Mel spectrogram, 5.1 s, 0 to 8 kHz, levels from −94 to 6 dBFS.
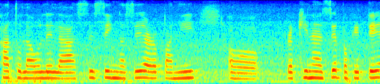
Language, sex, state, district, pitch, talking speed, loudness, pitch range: Nagamese, female, Nagaland, Dimapur, 220 Hz, 140 wpm, -16 LUFS, 215-235 Hz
